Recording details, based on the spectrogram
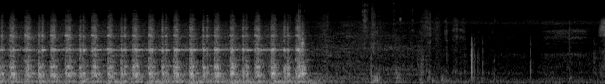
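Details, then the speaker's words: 2004 Kawasaki Mule 3010 petrol, after new fuel pump and carburetor: steady starter cranking about two and a half beats a second for three seconds, never firing; no fuel delivery, traced to a wire by the block that triggers the fuel pump pulse. "So, what we've done somewhere in this wiring with through a lot of troubleshooting and everything, the wiring on this, there's a wire that goes into down by the block that triggers the fuel pump to do a pulse."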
